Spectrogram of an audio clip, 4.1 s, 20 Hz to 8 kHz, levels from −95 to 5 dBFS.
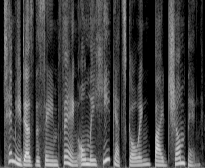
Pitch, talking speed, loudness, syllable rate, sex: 220 Hz, 160 wpm, -20 LUFS, 3.7 syllables/s, female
